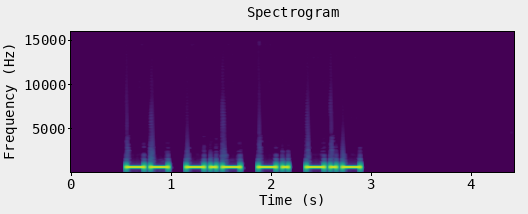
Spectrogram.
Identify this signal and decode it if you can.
Morse code, heard as a keyed tone, about 20 wpm, 700 Hz. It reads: MKNK
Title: Four Letter-Number Combinations - 20wpm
